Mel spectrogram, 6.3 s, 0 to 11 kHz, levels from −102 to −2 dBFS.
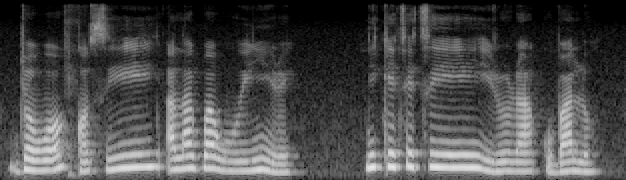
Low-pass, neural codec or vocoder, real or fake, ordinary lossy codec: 9.9 kHz; none; real; none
